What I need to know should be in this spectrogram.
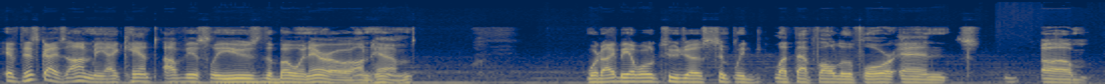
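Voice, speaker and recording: A man's voice: mid-range voice, measured pace, a bit bright. A man speaking casually as a player in a tabletop game, on slightly dull audio.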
